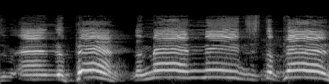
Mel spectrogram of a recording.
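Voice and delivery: high, slow mock Cosby; Bill Cosby impression. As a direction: stretch "pen" out high like Cosby. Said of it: "so he goes".

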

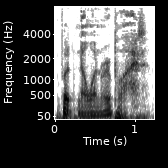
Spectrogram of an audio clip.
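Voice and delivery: deadpan hush. Acted. Podcast host ending the letters, low soft deadpan.

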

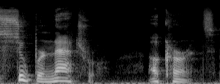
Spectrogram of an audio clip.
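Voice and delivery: whispered. Real, not acted. Whispered end of sentence.

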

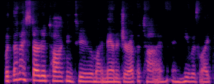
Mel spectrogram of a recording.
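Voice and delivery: ordinary delivery

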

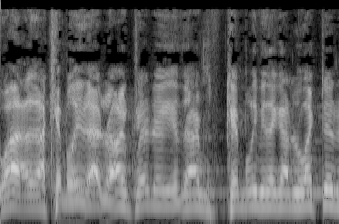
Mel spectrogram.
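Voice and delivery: high, whiny run-on grumbling; mock fussing. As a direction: imitate someone fussing at the news. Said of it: "make you fuss".

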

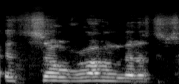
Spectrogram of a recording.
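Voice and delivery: usual speaking voice

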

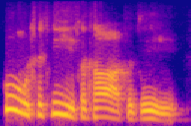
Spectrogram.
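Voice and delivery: lullaby-like Republic of Ireland accent; Irish leprechaun lilt. Shown as a demonstration. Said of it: "like a lullaby, like, kinda like your leprechaun".

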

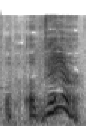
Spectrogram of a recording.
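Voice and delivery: high, breathless squeak; frightened Piglet. A narrator's reading. Piglet pointing out the heffalump, high and breathless. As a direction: gasp it out in a small high voice. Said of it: "said Piglet".

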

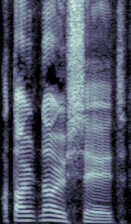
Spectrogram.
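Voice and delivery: loud, hammy mock Cockney. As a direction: exaggerate a comedy Cockney accent. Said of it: "stereotypical Cockney British accent".

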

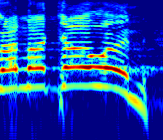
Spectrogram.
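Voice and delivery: high, loud, drawn-out refusal; defiant shout. Acted. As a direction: play a stubborn husband digging in. Acted quarrel, husband refuses again.

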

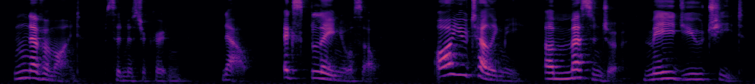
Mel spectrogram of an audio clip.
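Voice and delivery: a suspicious boss pouncing on a name; a self-satisfied executive interrogating the boy; Mister Curtin's voice. Acted. Curtin demands explanation.

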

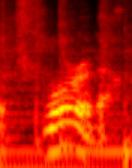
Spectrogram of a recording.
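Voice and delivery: ordinary talk, nothing marked

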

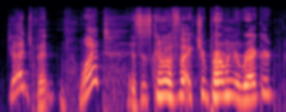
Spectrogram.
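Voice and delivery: high-pitched, incredulous questions; hammed-up shock, racing into the last question; mock alarm. Reacting to someone passing judgment, mock alarmed.

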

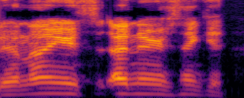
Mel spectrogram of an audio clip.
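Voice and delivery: usual speaking voice

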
